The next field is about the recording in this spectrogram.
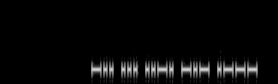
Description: Morse code, heard as a keyed tone, about 42 wpm, 700 Hz. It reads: DSFKJ
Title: Code Groups - 5 Letters - 40wpm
